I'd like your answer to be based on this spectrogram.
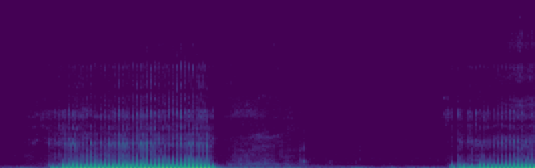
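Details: Buzzing, fluttering snore on each in-breath in a resting cat, about two breaths in five seconds with quiet pauses between; ordinary snoring.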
